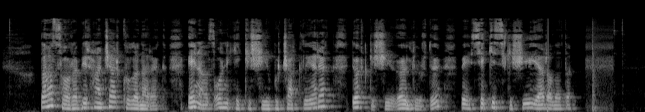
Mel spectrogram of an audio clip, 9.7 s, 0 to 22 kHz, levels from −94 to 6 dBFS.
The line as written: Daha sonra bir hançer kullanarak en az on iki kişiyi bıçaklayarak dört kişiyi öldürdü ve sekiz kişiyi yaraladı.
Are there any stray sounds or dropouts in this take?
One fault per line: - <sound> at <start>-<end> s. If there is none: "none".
- thud at 8.9-9.1 s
